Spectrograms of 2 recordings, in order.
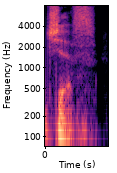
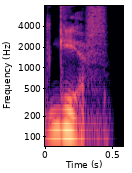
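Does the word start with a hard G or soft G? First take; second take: soft G; hard G. First: The word begins with a soft G sound. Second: The word begins with a hard G sound. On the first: "if you're from France and you pronounce soft G's all the time, call it a GIF" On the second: "I'm a red-blooded American, and I'm going to call it GIF"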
